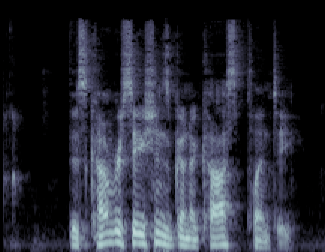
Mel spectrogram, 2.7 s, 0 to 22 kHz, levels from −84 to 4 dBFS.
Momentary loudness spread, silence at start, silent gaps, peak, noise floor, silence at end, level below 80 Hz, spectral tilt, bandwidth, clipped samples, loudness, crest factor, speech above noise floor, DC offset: 9 LU; 0.6 s; none; -4 dBFS; -46 dBFS; 0.3 s; -50 dBFS; -5 dB/octave; 16 kHz; under 0.1%; -20 LUFS; 18 dB; 27 dB; under 0.1%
